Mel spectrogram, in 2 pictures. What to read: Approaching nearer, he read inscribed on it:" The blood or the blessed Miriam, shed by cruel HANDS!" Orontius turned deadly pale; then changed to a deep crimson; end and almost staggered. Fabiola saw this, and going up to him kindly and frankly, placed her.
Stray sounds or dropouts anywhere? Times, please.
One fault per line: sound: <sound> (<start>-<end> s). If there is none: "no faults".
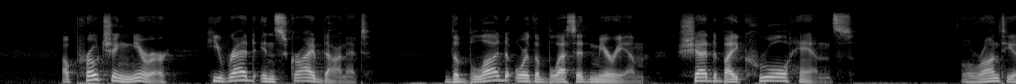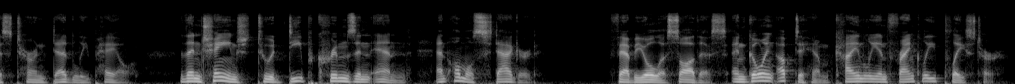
no faults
